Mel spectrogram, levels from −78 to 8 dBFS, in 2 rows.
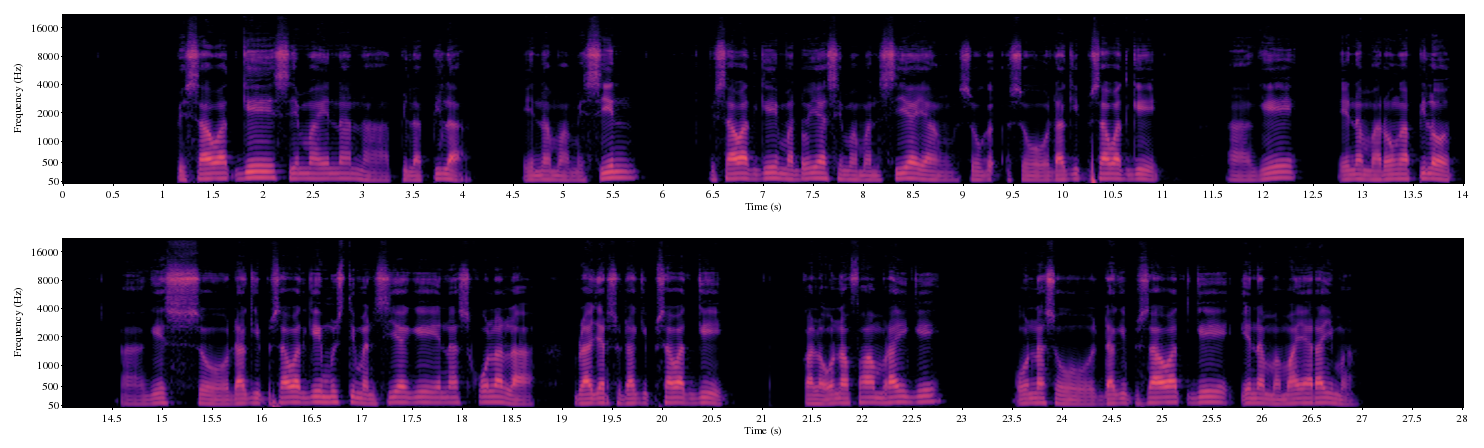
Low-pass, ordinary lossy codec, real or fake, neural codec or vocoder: none; none; real; none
